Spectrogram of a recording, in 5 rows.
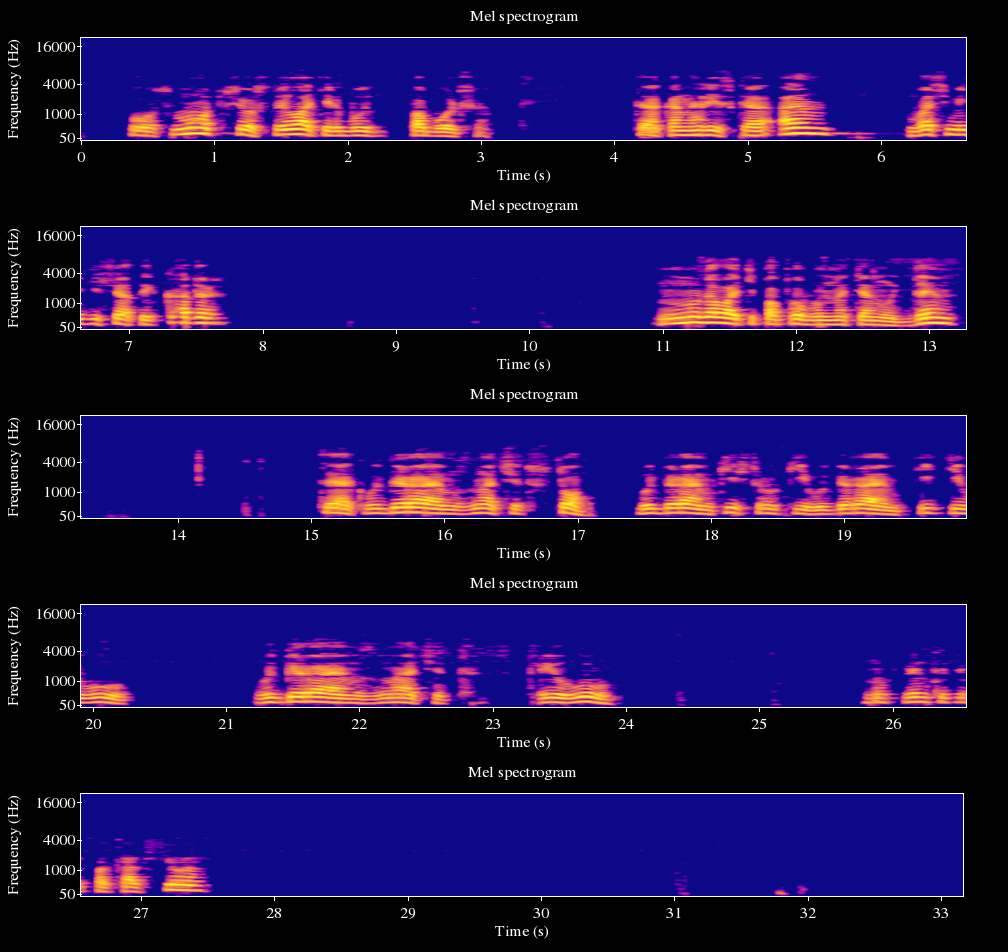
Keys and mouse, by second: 1.5 click, 4.8 a, 9.5 middle click, 11.3 middle click, 12.3 middle click, 15.9 middle click, 18.6 shift+click, 22.0 middle click, 23.3 shift+click, 24.4 middle click, 26.3-31.0 drag, 31.9-33.1 middle drag.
